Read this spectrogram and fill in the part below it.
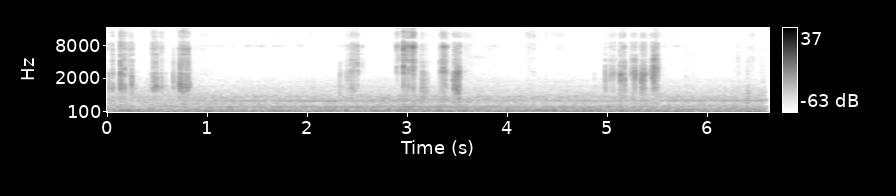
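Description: A stone edge scrapes and grinds against an abrasive pad.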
